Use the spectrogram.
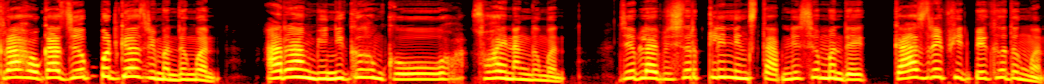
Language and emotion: Bodo, angry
